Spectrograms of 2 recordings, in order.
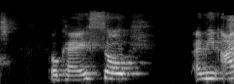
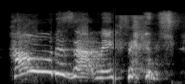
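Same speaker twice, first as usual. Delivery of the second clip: laughing disbelief; 5 semitones higher, slower than usual. Real, not acted. Laughs at the absurd excuse.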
